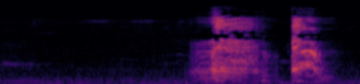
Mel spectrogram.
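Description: Caged hill myna giving a loud, harsh call lasting about half a second, followed at once by a second, shorter call near the end.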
